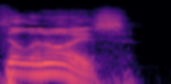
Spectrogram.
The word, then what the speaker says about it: Illinois: Thinks it's pronounced Illinois. – No. – That state next to Indiana is Illinois. You don't pronounce the S. – This is silent.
